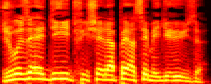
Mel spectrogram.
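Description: A man voicing a gruff male ship captain who gives commands with a roar. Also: a little high, animated, fairly quick, no room sound, studio quality, pitched above the performer's own voice. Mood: angry. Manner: roaring, commanding.

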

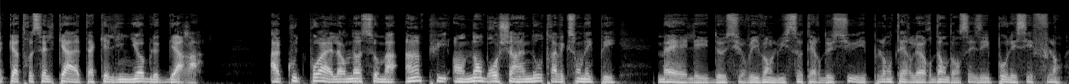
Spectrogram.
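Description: A man narrating a fantasy novel in a measured, steady reading voice. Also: lowish voice, no room sound, clean studio sound. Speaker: audiobook narrator.

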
